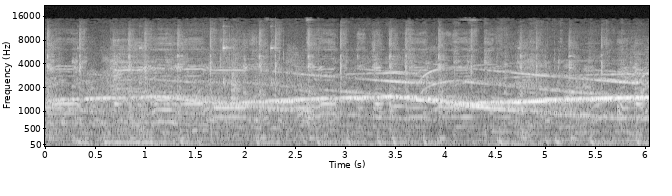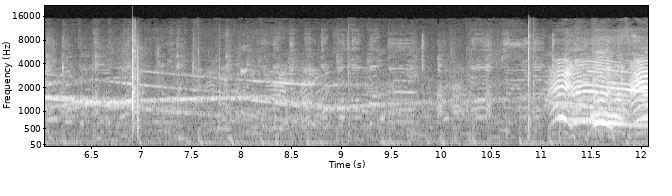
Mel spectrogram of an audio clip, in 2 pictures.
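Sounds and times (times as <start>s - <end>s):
siren wailing: 0.0s - 9.7s
bat hitting ball: 6.8s - 7.1s, 10.8s - 11.1s.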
